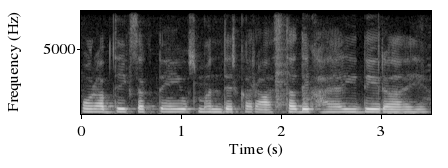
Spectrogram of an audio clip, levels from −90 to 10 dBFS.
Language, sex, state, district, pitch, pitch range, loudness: Hindi, female, Bihar, Patna, 210 Hz, 200-210 Hz, -17 LUFS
